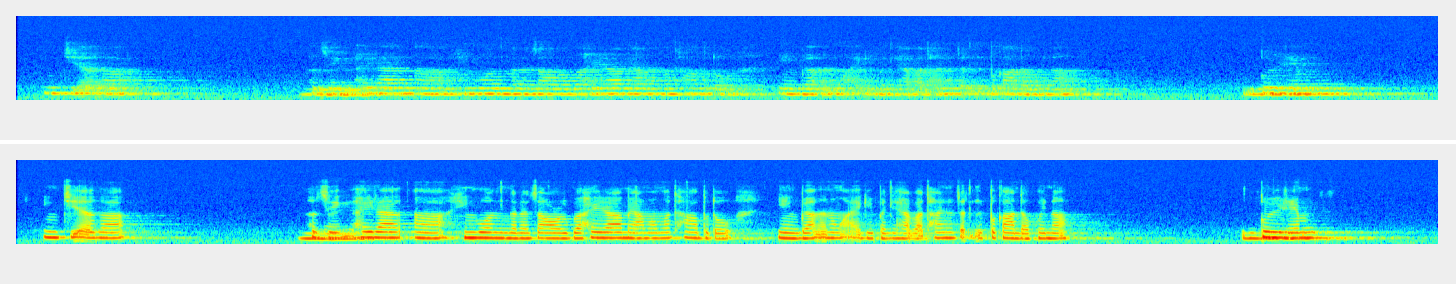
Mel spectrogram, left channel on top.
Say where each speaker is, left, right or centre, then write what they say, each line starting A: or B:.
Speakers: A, on the right (about 65°); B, on the right (about 85°).
A: ꯏꯪ ꯆꯤꯛ ꯑꯒ
B: ꯅꯨꯡꯉꯥꯏꯌꯦ
A: ꯍꯧꯖꯤꯛ ꯍꯩ ꯔꯥ ꯑꯥ ꯍꯤꯡꯒꯣꯜꯒꯅ ꯆꯥꯎꯔꯤꯕ ꯍꯩ ꯔꯥ ꯃꯌꯥꯝ ꯑꯃ ꯊꯥꯕꯗꯣ ꯌꯦꯡꯕ ꯌꯥꯝꯅ ꯅꯨꯡꯉꯥꯏꯒꯤꯕꯅꯤ ꯍꯥꯏꯕ ꯊꯥꯏꯅ ꯆꯠꯂꯄ ꯀꯥꯟꯗ ꯑꯩꯈꯣꯏꯅ
B: ꯏ
A: ꯀꯨꯏꯔꯦ
B: ꯃꯖꯦ ꯍꯧꯖꯤꯛ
